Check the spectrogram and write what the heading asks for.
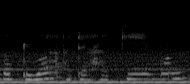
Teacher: Pada huruf kaf terdapat kasroh bertanda kasroh dan bertemu dengan huruf ya, maka kaf tersebut dibaca panjang.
